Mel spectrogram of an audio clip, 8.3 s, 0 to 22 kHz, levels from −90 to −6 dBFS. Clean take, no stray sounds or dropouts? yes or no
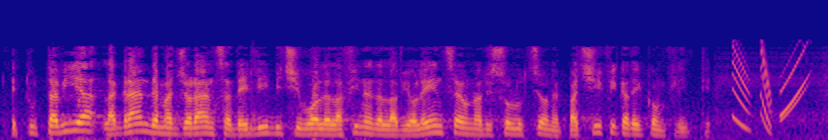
no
